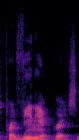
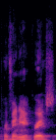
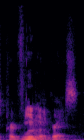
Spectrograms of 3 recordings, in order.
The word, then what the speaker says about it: prevenient: And technically, it's prevenient grace. It's like a veen in there. I always called it prevenient grace. It's easier, but so if you catch me, it's prevenient grace.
